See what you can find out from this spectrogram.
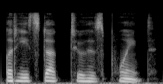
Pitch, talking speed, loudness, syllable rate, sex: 145 Hz, 220 wpm, -19 LUFS, 4.0 syllables/s, female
